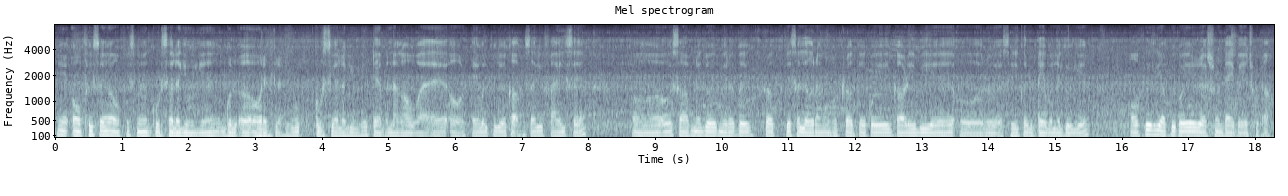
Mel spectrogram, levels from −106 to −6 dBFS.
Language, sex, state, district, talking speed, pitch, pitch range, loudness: Hindi, male, Bihar, West Champaran, 195 wpm, 100 Hz, 95-105 Hz, -16 LUFS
